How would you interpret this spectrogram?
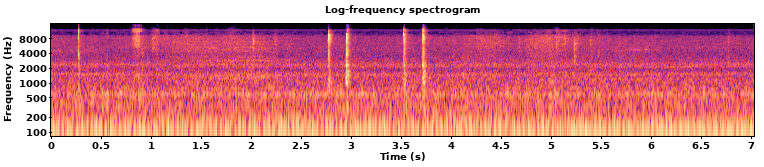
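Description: Low uneven idle rumble with a loping, irregular beat around three or four pulses a second; rough running, cause unconfirmed.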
